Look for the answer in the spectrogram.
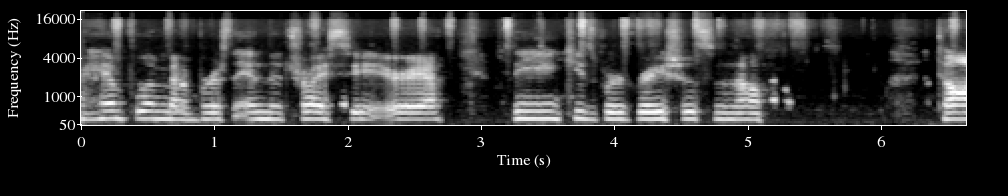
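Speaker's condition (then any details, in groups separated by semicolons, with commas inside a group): ALS; progressive motor neuron loss, non-genetic form; young-onset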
